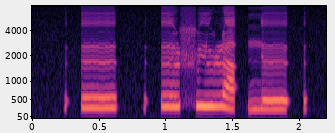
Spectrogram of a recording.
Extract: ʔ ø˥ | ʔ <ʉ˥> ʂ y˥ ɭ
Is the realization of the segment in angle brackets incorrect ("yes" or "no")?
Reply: yes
